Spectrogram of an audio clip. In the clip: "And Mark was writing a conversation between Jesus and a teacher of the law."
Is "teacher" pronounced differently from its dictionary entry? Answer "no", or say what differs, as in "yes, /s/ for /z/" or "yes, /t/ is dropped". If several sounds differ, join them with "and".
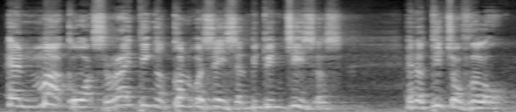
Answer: no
